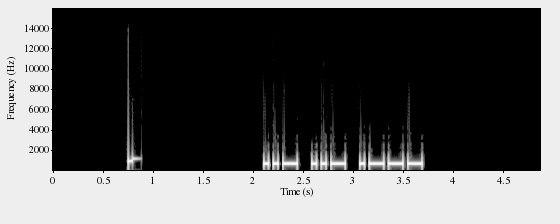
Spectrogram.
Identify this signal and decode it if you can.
Morse code, heard as a keyed tone, about 25 wpm, 700 Hz. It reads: UUJ
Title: Three Challenging Letter-Number Combinations 25wpm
